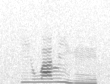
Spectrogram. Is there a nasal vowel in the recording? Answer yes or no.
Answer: yes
